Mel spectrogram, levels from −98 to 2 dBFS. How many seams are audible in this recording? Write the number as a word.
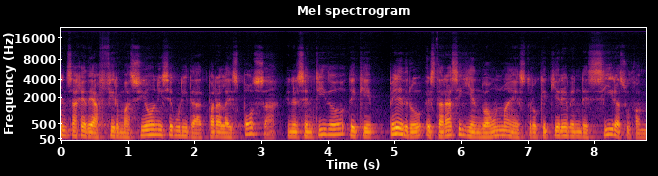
one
